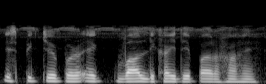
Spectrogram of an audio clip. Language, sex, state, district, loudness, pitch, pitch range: Hindi, male, Arunachal Pradesh, Lower Dibang Valley, -18 LUFS, 135 Hz, 130-145 Hz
